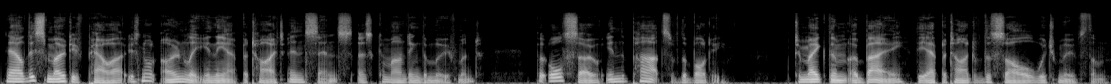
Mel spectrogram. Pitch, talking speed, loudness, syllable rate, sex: 100 Hz, 195 wpm, -20 LUFS, 5.8 syllables/s, male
